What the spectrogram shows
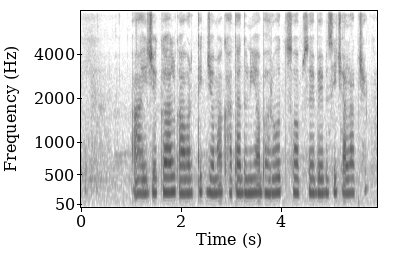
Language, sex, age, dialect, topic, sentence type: Magahi, female, 31-35, Northeastern/Surjapuri, banking, statement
